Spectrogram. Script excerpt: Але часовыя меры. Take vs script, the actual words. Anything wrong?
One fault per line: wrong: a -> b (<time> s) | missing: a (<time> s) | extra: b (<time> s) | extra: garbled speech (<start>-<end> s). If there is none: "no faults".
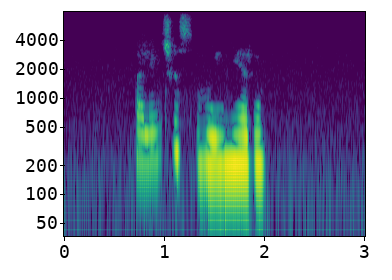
no faults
